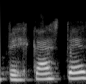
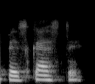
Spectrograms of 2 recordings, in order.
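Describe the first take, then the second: First: "pescaste" with an extra final S; pescaste with added S. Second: Said in the usual way. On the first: Shown as a demonstration. Student showing the class the error, "pescaste" with final S added. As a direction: end "pescaste" on a hiss, as pescastes. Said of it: "No se dice". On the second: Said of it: "se dice".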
